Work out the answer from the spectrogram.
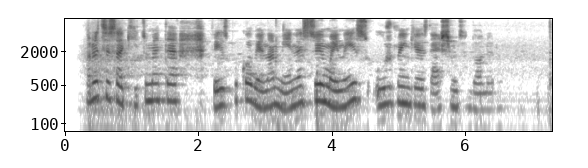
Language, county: Lithuanian, Vilnius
